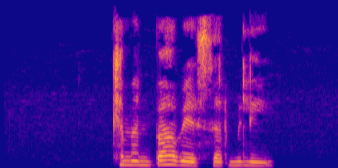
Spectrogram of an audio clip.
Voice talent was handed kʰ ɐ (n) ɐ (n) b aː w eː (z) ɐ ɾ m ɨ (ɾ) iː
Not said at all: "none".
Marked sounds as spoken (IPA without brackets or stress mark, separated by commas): m, n, s, l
